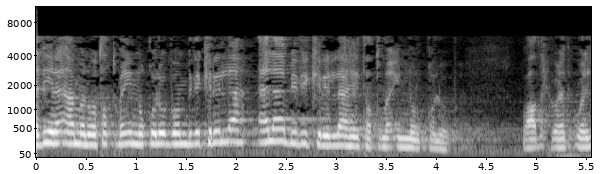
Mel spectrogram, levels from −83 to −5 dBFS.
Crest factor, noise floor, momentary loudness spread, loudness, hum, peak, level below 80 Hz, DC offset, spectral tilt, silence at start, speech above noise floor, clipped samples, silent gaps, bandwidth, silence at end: 16 dB; -41 dBFS; 9 LU; -17 LUFS; none; 0 dBFS; -48 dBFS; under 0.1%; -6.5 dB/octave; 0 s; 26 dB; under 0.1%; none; 6.4 kHz; 0 s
